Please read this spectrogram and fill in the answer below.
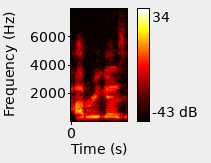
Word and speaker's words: Rodriguez: It's Rodriguez, even though it's with the R? Yeah. That's how they always pronounce it. So I think that's how she's Brazilian, and they pronounce it a little different.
